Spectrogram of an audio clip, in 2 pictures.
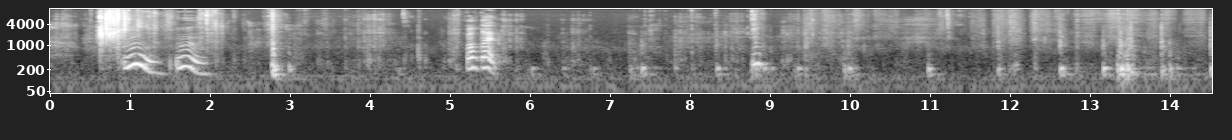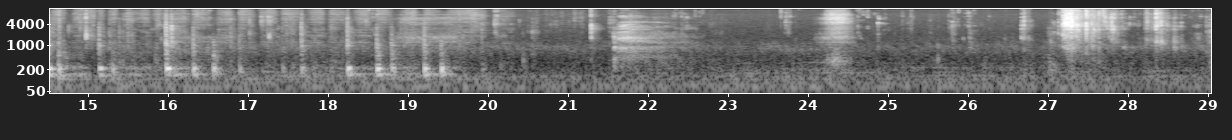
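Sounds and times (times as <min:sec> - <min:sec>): chewing crunchy food: 0:00.0 - 0:12.6, 0:24.6 - 0:29.0.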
